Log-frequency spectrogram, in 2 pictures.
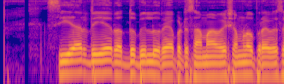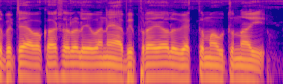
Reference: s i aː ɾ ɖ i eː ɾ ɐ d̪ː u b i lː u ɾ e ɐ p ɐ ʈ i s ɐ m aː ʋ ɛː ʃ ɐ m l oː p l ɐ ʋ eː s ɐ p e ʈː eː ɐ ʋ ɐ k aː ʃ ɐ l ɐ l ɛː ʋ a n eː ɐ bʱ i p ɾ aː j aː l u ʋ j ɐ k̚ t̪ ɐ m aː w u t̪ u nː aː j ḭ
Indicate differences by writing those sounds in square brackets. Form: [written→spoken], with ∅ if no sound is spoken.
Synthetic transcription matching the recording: s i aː ɾ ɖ i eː ɾ ɐ d̪ː u b i lː u ɾ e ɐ p ɐ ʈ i s ɐ m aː ʋ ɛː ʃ ɐ m l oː p [l→ɾ] ɐ ʋ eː s ɐ p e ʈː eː ɐ ʋ ɐ k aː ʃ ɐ l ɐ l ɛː ʋ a n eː ɐ bʱ i p ɾ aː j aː l u ʋ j ɐ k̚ t̪ ɐ m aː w u t̪ u nː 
